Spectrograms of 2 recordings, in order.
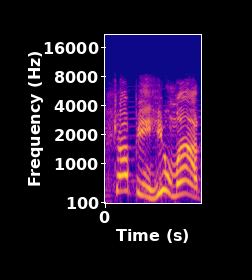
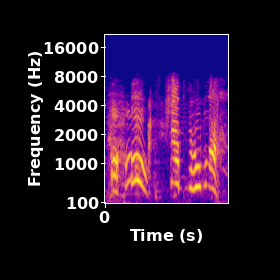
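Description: First: It is said in a normal voice. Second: It is said in a Mickey Mouse voice.

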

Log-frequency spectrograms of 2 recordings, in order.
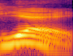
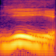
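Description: First: The name rhymes with 'say'. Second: The name rhymes with 'see'. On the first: The speaker calls it right. "it's Yay" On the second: The speaker calls it wrong. "It's not Yee"

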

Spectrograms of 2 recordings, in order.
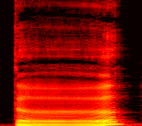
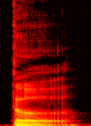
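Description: First: The pitch starts low and rises. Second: The pitch starts mid and falls. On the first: "Fifth tone, low rising" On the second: "Third tone, mid falling"

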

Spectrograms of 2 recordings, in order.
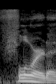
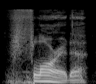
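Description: First: It is said in a general, non-local way. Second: It is said in a local Nashville Southern way.

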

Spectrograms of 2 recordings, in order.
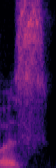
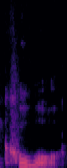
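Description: First: The word ends with a z-like consonant sound. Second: The word ends in a vowel with no consonant. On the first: The speaker calls it wrong. "I wouldn't say" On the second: The speaker calls it right. "I would say core"

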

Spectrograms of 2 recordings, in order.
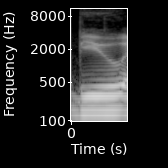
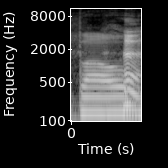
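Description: First: The name ends in an 'oo' vowel. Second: The name ends in an 'oh' vowel. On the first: The speaker calls it wrong. "It's not Bew" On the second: The speaker calls it right. "As a guy whose real name is Bo"

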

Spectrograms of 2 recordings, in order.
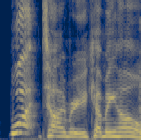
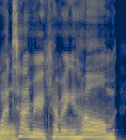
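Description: First: It is asked in an urgent, aggressive way. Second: It is asked in a calm, normal way.

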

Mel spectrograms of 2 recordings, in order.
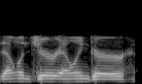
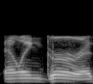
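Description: First: The g is soft, like a j sound. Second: The g is hard, like in grr. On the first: The speaker calls it wrong. "I've heard it both ways" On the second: The speaker calls it right. "but it is Ehlinger, as in Austin Powers, baby. Gurr, baby"

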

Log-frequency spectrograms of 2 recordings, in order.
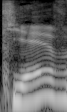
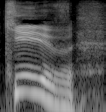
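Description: First: The name is pronounced the Russian way. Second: The name is pronounced the Ukrainian way. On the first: This is the long-used form in French. "on a dit depuis qu'on est né Kiev" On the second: This is the form newly adopted by some media. "qui est la prononciation vraiment ukrainienne"

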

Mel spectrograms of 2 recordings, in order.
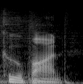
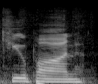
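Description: First: The word begins with a 'koo' sound. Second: The word begins with a 'kyoo' sound. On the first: "I say coupon" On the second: "You say coupon"

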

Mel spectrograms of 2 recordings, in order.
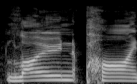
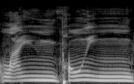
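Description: First: The name is said in the speaker's normal accent. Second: The vowel in the first word sounds like 'lane'. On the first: The speaker calls it right. "not Lane Pine" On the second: The speaker calls it wrong. "she was trying to do an Australian accent"

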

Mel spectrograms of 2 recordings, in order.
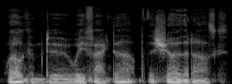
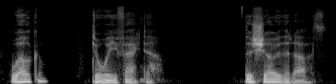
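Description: First: It is said at a normal, unpaused pace. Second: It is said slowly with added pauses.

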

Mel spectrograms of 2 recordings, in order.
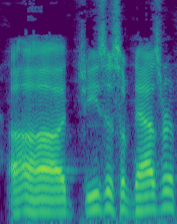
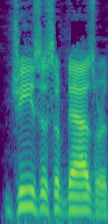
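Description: First: It is said hesitantly, with an unsure rise. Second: It is said in a confident, plain way.

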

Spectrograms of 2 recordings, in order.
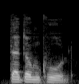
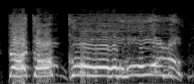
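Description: First: It is said in a normal, quiet voice. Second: It is screamed loudly.

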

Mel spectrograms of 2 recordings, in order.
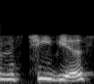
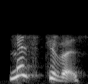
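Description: First: An extra 'ee' sound comes before the ending. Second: No extra 'ee' sound comes before the ending. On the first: The speaker calls it wrong. "inserting an I where there is none" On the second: The speaker calls it right. "It's just mischievous"

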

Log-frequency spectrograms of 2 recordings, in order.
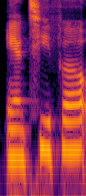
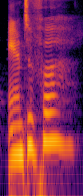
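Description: First: The word is said the common, widespread way. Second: The word is said the Portland locals' way. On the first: The speaker calls it wrong. "they say that everybody's pronouncing it wrong" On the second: The speaker calls it right. "as my friends in Portland call it"

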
